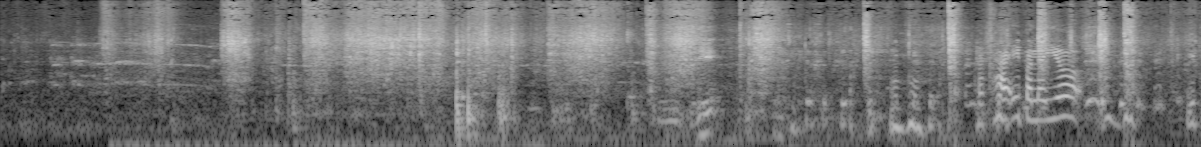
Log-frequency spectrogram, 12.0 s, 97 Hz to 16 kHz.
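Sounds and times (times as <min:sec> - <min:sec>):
water splashing into cement mix: 0:01.5 - 0:08.0.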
